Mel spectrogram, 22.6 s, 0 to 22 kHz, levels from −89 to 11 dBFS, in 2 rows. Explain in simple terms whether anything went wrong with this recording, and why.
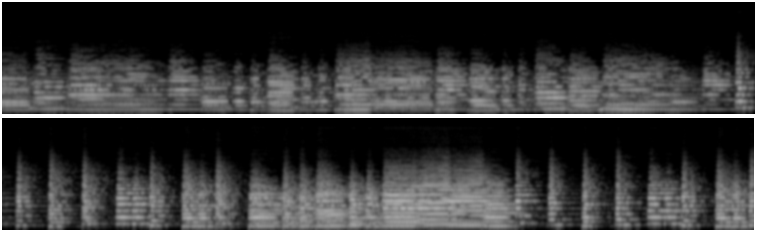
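Yes, something went wrong. All the way through, the sound keeps swelling and sinking in loudness, with held parts fading away while sharp starts come through clearly. This is a noise suppressor applied to music or sounds: a tool built to clean up speech was left switched on, and it keeps treating steady, lingering sound as unwanted background noise and turning it down. The result is a pumping, unsteady, thinned-out quality across the whole clip.

At certain moments the damage is stronger. This is sound cut by the noise suppressor, where the tool mistook part of the audio for noise and pushed it well below the rest. It happens from 0.38 to 5.02 s, 6.44 to 8.03 s, 9.68 to 13.01 s, 13.75 to 14.0 s, 14.81 to 15.0 s, 19.32 to 20.98 s and 21.78 to 22.0 s. The longest stretches, around 0 to 5 s and 10 to 13 s, lose the most sound, with lingering parts sinking or their fade-outs cut short.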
